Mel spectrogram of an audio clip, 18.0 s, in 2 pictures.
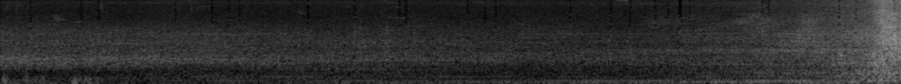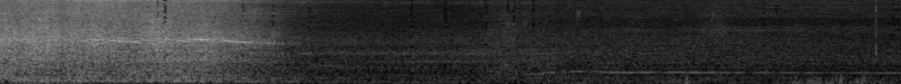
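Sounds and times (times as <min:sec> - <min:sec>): vehicle passing by: 0:04.1 - 0:18.0.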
